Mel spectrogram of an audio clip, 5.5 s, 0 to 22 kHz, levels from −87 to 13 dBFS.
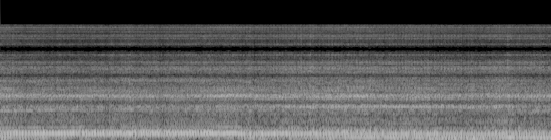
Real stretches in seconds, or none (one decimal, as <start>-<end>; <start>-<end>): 0.0-0.8; 4.1-5.5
